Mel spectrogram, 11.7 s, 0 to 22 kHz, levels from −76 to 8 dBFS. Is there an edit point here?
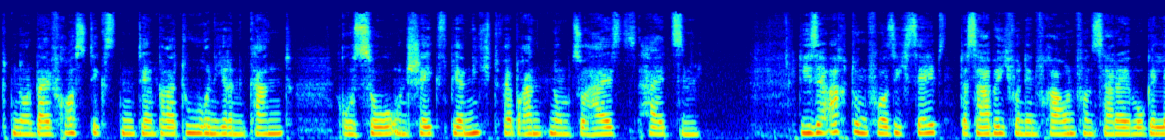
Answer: yes; 2 cuts; at 7.9 s, 9.4 s

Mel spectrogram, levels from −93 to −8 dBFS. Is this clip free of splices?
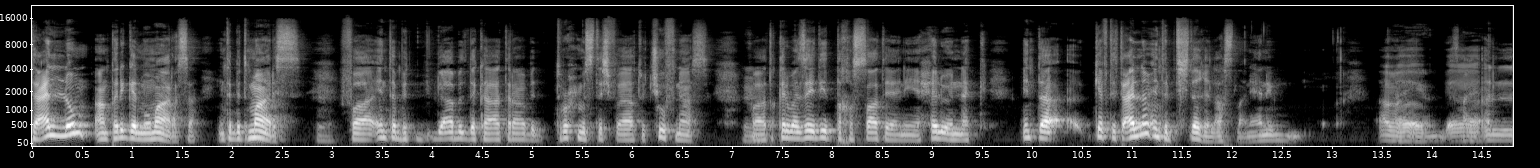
yes; 0 cuts

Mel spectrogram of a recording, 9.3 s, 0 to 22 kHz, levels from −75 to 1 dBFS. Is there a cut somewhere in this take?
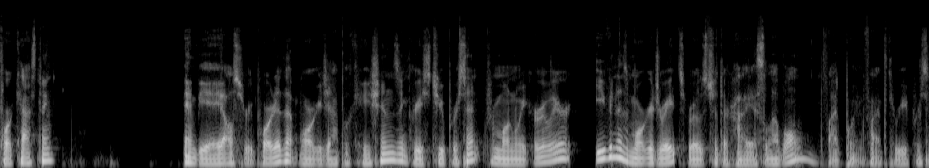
no; 0 cuts

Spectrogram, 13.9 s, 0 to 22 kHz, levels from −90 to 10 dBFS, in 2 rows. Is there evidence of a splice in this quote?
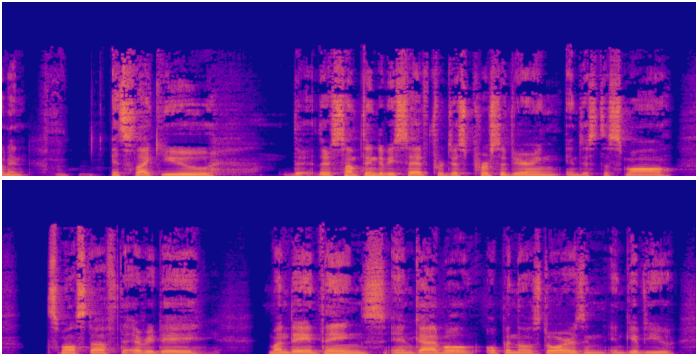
yes; 1 cut; at 4.2 s

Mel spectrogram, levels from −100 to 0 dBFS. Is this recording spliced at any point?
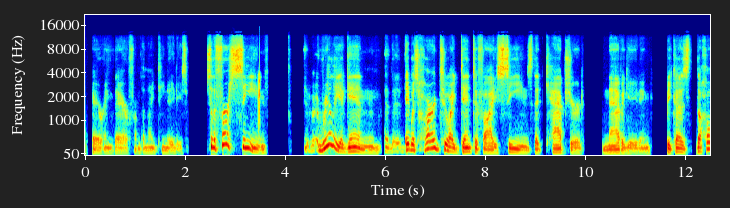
no; 0 cuts

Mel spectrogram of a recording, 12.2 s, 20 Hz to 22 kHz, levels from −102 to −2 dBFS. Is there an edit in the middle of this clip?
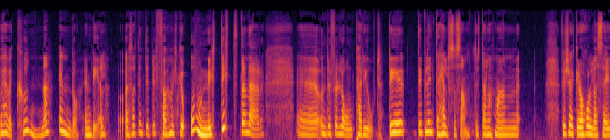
no; 0 cuts

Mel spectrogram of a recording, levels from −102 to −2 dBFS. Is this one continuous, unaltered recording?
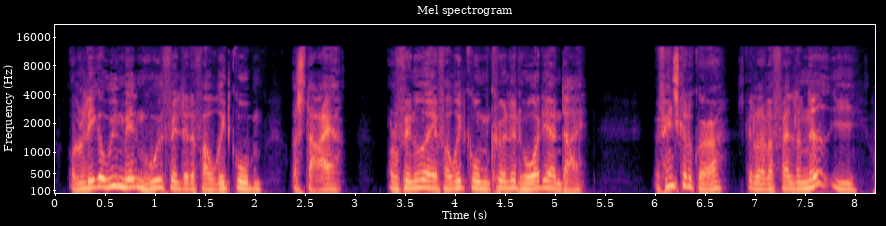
yes; 0 cuts

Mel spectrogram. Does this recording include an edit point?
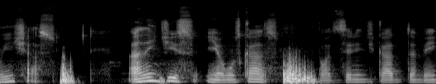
yes; 1 cut; at 1.1 s

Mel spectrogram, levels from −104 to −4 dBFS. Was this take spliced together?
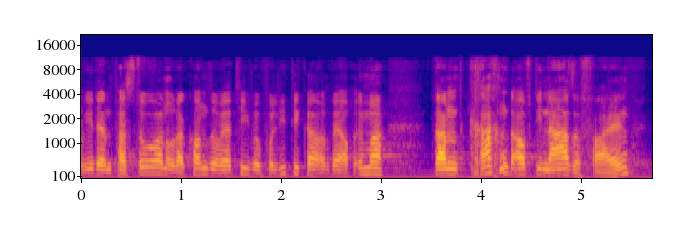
no; 0 cuts

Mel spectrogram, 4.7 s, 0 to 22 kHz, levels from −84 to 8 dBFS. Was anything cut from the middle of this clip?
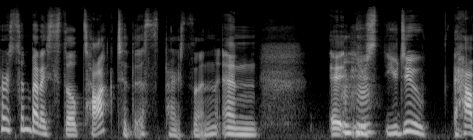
no; 0 cuts

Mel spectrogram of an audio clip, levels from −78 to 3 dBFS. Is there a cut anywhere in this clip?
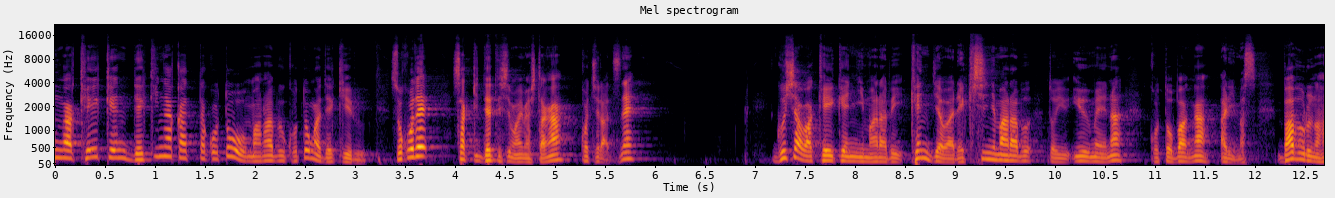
no; 0 cuts

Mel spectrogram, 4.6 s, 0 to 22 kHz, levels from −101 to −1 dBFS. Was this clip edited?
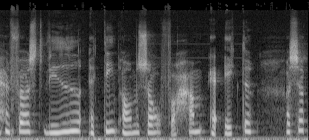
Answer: no; 0 cuts

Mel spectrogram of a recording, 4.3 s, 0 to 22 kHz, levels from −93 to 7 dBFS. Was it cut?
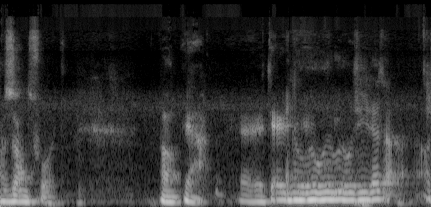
yes; 1 cut; at 1.8 s

